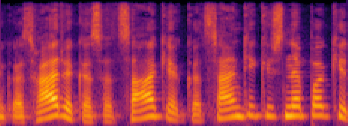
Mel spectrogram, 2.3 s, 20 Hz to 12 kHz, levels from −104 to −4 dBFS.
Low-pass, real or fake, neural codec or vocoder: 10.8 kHz; fake; codec, 24 kHz, 0.9 kbps, WavTokenizer, medium speech release version 2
